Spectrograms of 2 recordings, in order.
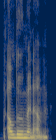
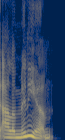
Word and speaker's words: aluminium: "Like aluminum." – "You mean aluminium?" – "Ah, there it is." – He cupped his ears in pleasure. – "That extra syllable. Aluminium.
